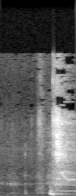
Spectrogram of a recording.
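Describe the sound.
A person mimics a single sneeze: a quiet intake followed by one sharp, breathy burst that trails off, fairly loud.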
